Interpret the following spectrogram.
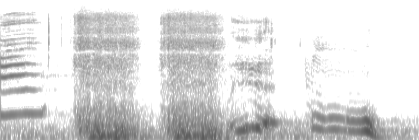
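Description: Cartoon cat's wordless cries: a short rising yelp at the start, two short noisy bursts, then a cry that bends downward in pitch near the end.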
